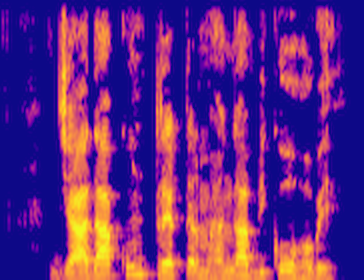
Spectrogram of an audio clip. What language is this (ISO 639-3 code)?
mag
